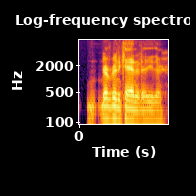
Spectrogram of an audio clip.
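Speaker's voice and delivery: usual speaking voice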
